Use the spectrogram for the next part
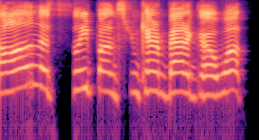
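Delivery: ordinary delivery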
